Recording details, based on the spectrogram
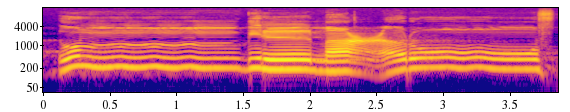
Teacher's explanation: mim sukun bertemu ba, bacaan iklab, kita tekan 3 ketuk, siap masuk pada huruf ba.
